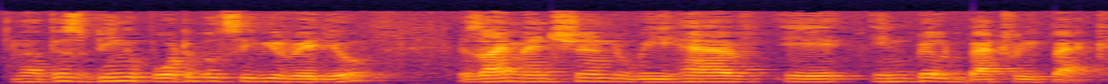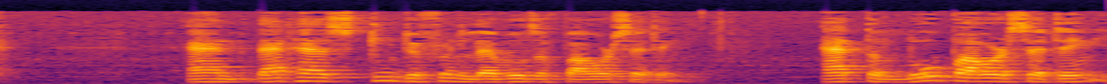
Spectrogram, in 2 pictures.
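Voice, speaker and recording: Heard from a distant mic with plenty of room echo, a man with a medium-pitched, darkish voice leads a product demonstration, methodically explaining each step and restating key points.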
